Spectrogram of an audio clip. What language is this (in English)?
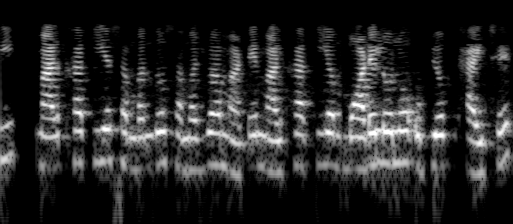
Gujarati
